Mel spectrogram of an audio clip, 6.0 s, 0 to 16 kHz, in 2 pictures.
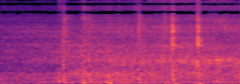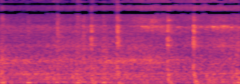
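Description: East Midlands Railway Class 170 Turbostar diesel multiple unit passing close by at speed, its wheels clicking in a quick, steady rhythm under a continuous rumble. The sound grows louder about a second in as the front of the train comes past.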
